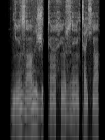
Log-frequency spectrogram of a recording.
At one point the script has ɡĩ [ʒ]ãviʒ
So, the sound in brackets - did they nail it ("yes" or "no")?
no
